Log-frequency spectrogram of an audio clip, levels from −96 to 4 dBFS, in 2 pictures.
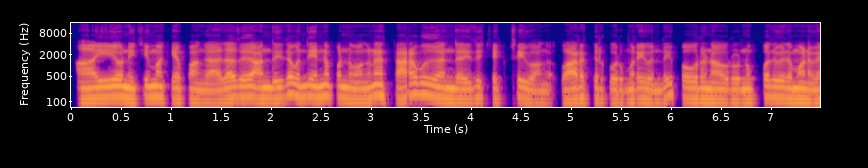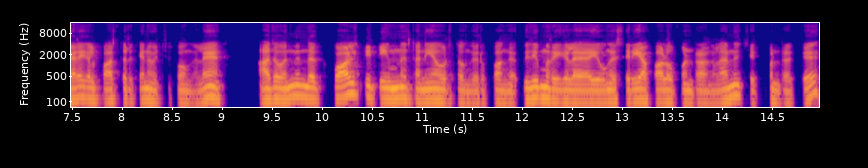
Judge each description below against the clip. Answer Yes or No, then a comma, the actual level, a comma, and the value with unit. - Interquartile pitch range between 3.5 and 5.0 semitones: No, average, 2.9 semitones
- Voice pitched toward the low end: Yes, low, 115 Hz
